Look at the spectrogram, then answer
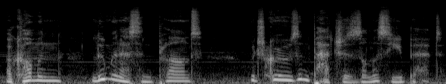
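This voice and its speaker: A man reading scripted nature documentary narration in a measured, informative manner. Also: on the high side, sing-song, very noisy. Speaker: narrator reading game lore entries.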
